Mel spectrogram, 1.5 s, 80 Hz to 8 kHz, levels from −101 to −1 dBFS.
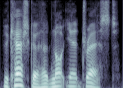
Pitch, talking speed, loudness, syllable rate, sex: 135 Hz, 195 wpm, -19 LUFS, 5.5 syllables/s, male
